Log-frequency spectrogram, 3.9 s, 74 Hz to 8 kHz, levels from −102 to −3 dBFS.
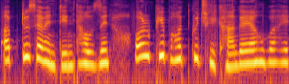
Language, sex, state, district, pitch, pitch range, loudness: Hindi, female, Delhi, New Delhi, 250 Hz, 235-310 Hz, -15 LUFS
